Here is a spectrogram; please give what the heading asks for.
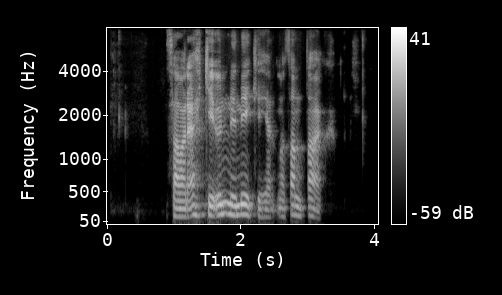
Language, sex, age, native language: Icelandic, male, 20-29, Icelandic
